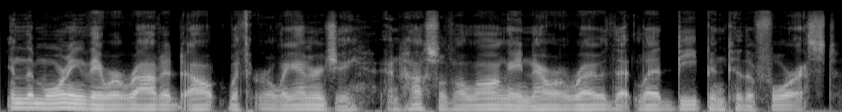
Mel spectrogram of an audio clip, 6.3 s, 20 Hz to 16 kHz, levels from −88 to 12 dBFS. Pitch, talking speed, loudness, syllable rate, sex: 90 Hz, 210 wpm, -18 LUFS, 5.5 syllables/s, male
